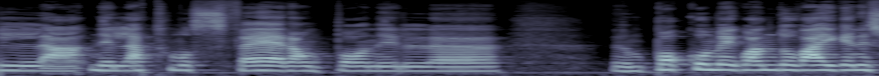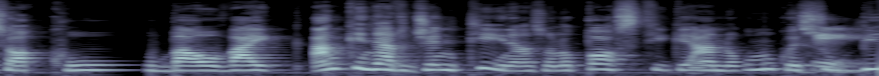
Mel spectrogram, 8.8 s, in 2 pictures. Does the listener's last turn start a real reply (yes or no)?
no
